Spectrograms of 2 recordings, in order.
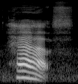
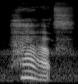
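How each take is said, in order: First: It is said in an American accent. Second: It is said in an American accent.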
